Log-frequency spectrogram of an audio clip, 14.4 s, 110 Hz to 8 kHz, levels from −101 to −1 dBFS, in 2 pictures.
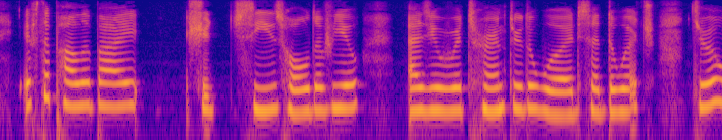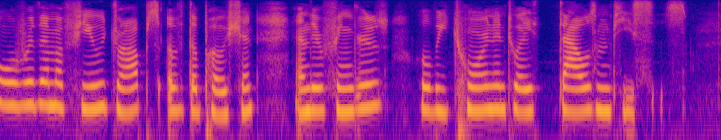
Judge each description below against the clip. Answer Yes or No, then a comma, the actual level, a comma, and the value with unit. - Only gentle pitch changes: Yes, narrow, 2.2 semitones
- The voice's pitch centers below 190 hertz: No, very high, 280 Hz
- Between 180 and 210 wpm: No, average, 150 wpm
